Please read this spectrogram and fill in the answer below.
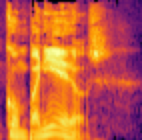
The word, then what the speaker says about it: compañeros: No, es compañeros. El acento está en la E, no está en co.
